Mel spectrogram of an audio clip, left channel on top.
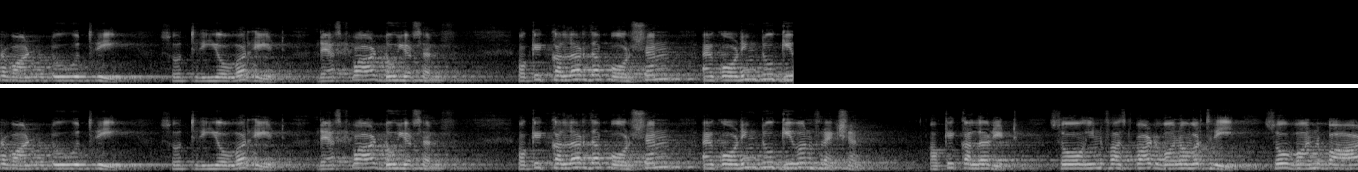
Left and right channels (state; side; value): drops out; left; at 8.0 s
